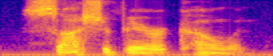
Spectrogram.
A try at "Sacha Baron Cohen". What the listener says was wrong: You keep saying Barra, not Baron. Baron.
